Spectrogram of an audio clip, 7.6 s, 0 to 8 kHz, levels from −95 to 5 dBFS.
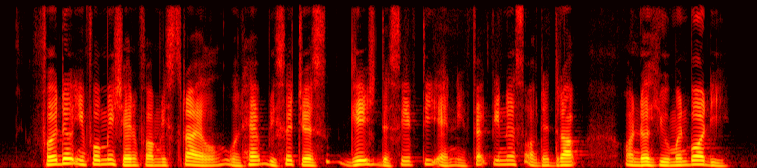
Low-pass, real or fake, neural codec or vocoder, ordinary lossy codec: none; real; none; none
